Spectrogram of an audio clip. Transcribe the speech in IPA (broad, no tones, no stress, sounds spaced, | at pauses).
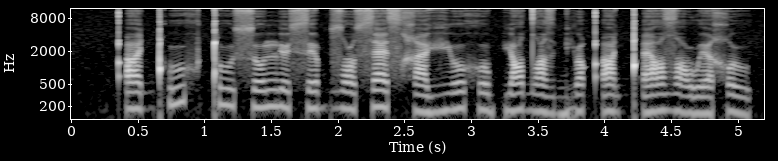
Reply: qʼ ɛ ǃʼ u x ǃ u s o n ø s ɘ b zˤ o s æ s χ æ vʲ o x o pʲ ɔ dˤ æ z b j u qʼ æ ǃʼ æ zˤ ɛ w ɘ χ u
